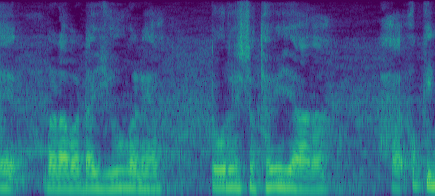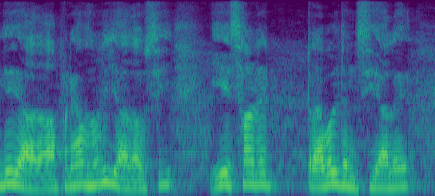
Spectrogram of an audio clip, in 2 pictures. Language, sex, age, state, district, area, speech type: Dogri, male, 30-45, Jammu and Kashmir, Reasi, rural, spontaneous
